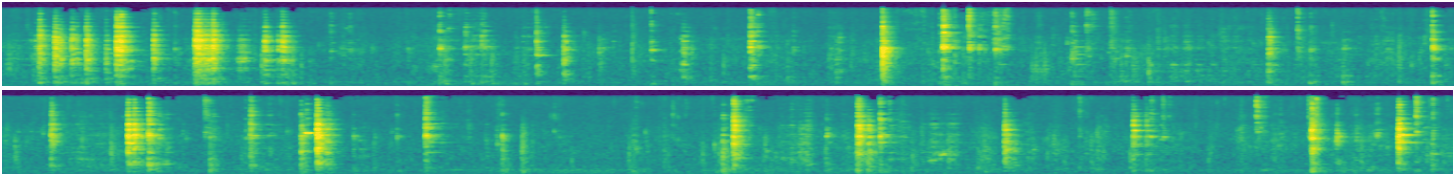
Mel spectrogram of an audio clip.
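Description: Irregular light clicks and clinks, sometimes a few in quick succession and sometimes a second or more apart, like small hard objects tapping together.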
